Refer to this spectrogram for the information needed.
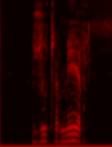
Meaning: a city and municipality of South Holland, Netherlands without city rights
- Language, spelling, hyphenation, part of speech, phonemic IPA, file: Dutch, Zoetermeer, Zoe‧ter‧meer, proper noun, /ˌzu.tərˈmeːr/, Nl-Zoetermeer.ogg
